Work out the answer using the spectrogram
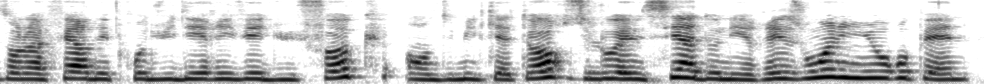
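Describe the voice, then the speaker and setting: A woman lecturer explaining a law lesson step by step, with clear, structured delivery and small asides to the viewer. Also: mid-range voice.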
